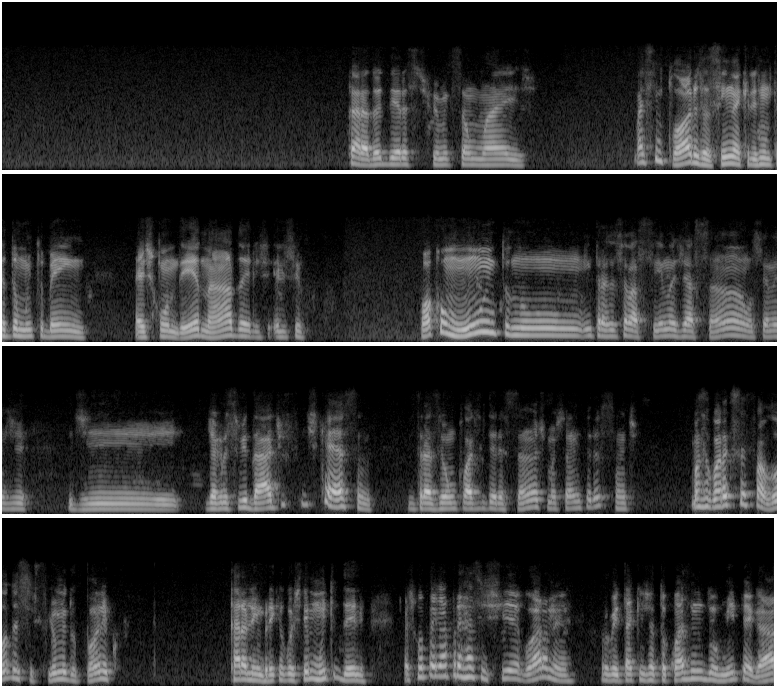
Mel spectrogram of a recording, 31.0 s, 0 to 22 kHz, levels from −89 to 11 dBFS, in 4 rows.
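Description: Speech recording with faint echo leak: a delayed copy, about 346 ms behind, at 8.61, 12.53–12.77, 16.86–17.51, 20.3, 24.5 and 28.9 s, likely a loudspeaker echo canceller letting residue through. Around 10.84–11.1 s there's background gated by the echo canceller, with the room sound ducking by about 7 dB for roughly a fifth of a second before coming back.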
